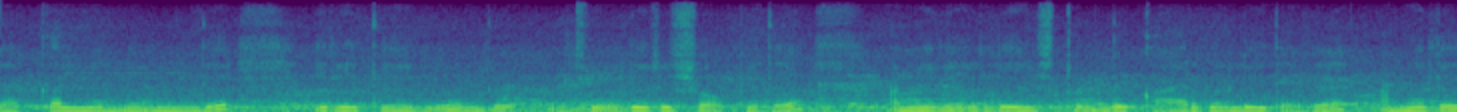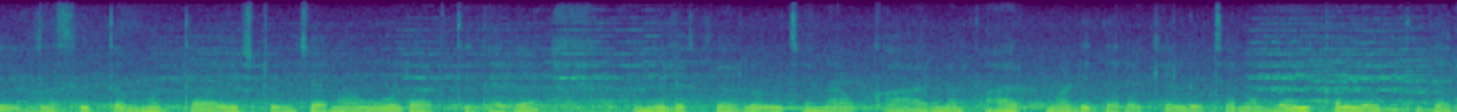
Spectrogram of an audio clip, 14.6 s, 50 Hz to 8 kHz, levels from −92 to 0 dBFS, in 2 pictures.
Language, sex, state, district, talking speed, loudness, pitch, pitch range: Kannada, female, Karnataka, Dharwad, 130 wpm, -23 LUFS, 230 Hz, 215-235 Hz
